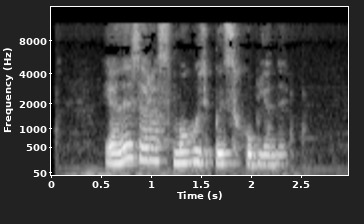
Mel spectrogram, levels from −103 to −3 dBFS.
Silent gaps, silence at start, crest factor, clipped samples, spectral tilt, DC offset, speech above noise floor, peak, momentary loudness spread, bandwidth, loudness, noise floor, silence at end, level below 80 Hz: none; 0.35 s; 16 dB; under 0.1%; -5 dB/octave; under 0.1%; 40 dB; -4 dBFS; 10 LU; 11.5 kHz; -19 LUFS; -59 dBFS; 0.6 s; -58 dBFS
